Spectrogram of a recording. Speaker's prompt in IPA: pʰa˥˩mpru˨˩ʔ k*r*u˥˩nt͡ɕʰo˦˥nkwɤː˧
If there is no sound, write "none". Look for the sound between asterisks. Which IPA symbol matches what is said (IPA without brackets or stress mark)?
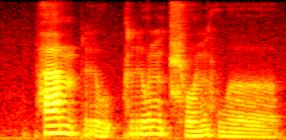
r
